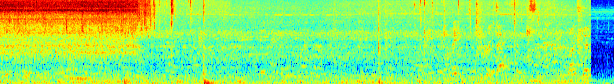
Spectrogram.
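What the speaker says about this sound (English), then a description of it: "Wash and sanitize your hands." Tap water runs into a sink during hand washing at a cosmetology state board exam, a steady rushing stream that drops in level partway through, with faint clicks and handling noises, then cuts off near the end.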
